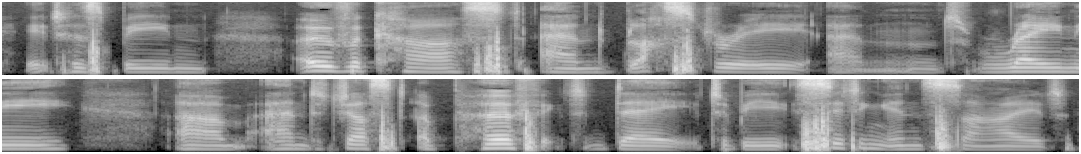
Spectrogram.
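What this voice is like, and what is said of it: Slightly strange, unwell-sounding voice. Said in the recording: “As you can hear, my voice is still a bit strange, and I do feel a little bit under the weather.”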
